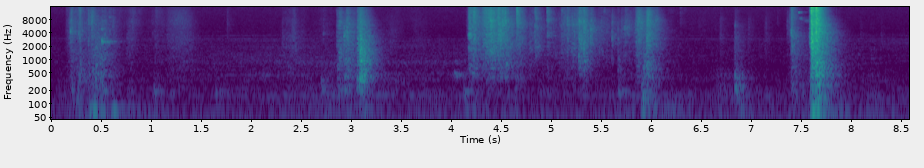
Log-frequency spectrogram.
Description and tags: Open, get some item in the plastic and close refrigerator.
cold-machine, household, kitchen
